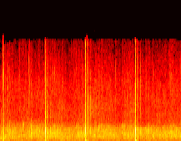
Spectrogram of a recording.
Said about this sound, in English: Now, you can applaud that if you like, you know.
